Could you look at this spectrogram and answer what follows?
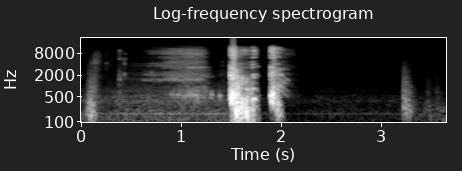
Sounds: Cough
